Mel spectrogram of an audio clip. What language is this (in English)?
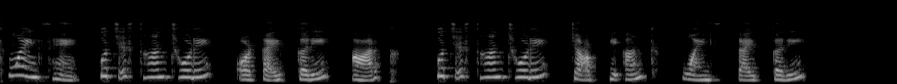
Hindi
